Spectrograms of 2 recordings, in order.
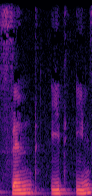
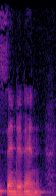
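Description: First: Each word is said separately and distinctly. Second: The words run together into one linked chunk.

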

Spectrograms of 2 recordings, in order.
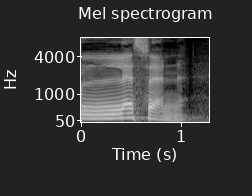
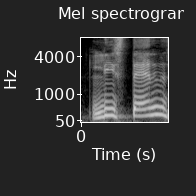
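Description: First: The T sound is silent in the word. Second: The T sound is pronounced in the word. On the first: The speaker calls it right. "no deberías ni debes pronunciar la letra T" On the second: The speaker calls it wrong. "que no vas a decir listen"

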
